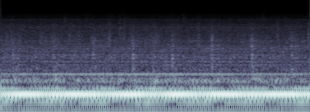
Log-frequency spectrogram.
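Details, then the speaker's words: Kenmore top-load washer that agitates and drains but won't spin or spins slowly, lid switch bypassed with a pencil: steady low motor hum with slow, even agitator swish; normal agitation. "And to get this to work now, with the lid open, I'm using a pencil here. Well, you see it agitate."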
